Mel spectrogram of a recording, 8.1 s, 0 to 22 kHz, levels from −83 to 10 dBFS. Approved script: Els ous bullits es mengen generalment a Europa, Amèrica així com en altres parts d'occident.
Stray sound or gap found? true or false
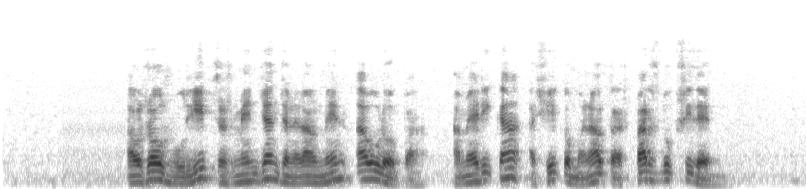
false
